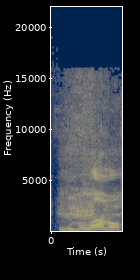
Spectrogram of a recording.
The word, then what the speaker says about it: Louisville: Okay, Louisville. Thank you for saying it right. That was great. Louisville.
